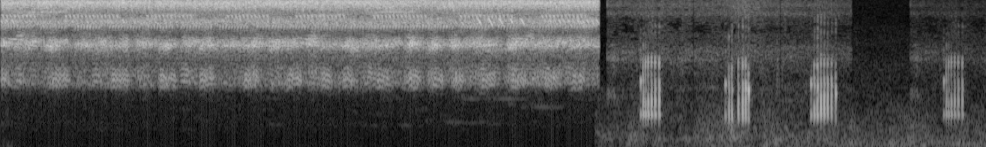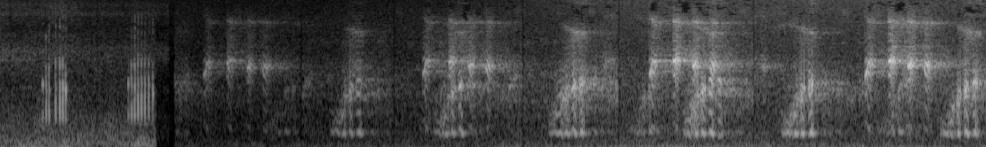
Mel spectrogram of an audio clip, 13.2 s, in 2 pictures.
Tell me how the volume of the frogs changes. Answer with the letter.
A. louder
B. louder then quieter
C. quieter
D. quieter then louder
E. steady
D.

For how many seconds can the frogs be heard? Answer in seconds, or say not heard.
13 s.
